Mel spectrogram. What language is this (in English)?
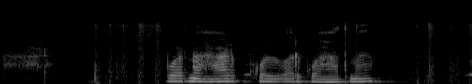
Nepali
